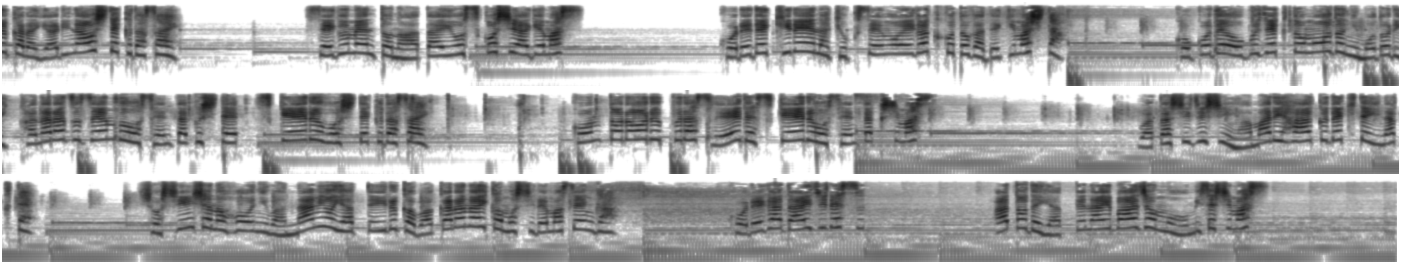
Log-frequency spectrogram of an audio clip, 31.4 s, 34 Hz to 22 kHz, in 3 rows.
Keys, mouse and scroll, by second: 4.1-5.3 drag, 7.3 click, 9.6 Tab, 12.9-14.2 scroll down 1, 14.2-14.7 scroll down 1, 14.7-15.2 scroll down 1, 17.4 click, 18.9-20.7 drag, 30.2 click.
